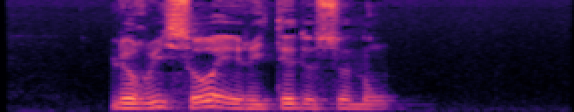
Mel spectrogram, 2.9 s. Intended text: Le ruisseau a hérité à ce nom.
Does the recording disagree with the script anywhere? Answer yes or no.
yes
